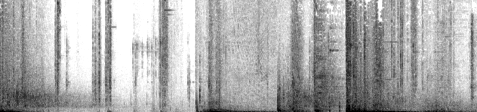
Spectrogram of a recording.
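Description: Rapid hunting-rifle gunshots ring out in a video game, a loud run of many sharp, crackling bursts with heavier thuds in places and no voices over them.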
